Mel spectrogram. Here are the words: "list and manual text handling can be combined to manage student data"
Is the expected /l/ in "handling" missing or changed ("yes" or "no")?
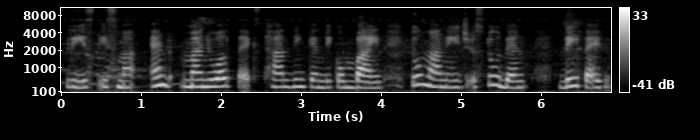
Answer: yes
